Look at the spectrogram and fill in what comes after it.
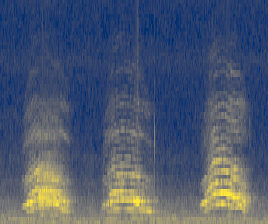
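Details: Persistent cat cries, kept up for about two hours; three loud, harmonic, wavering wails arrive roughly every one and a half seconds, the last one rising sharply before fading.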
